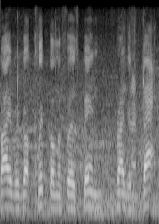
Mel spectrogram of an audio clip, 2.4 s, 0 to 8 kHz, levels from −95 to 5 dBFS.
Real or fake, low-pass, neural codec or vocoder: real; 7.2 kHz; none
